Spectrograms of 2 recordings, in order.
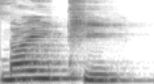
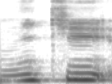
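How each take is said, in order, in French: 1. Le mot se prononce à l'anglaise. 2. Le mot se prononce comme le nom de la déesse grecque. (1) "en anglais, ça se prononce Nike" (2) "c'est le nom de la déesse de la victoire en grec"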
